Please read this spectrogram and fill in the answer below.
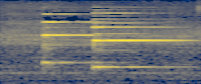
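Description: Fujitec elevator chime ringing two falling notes: a higher tone about half a second in, then a lower one that rings on for about a second and fades.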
